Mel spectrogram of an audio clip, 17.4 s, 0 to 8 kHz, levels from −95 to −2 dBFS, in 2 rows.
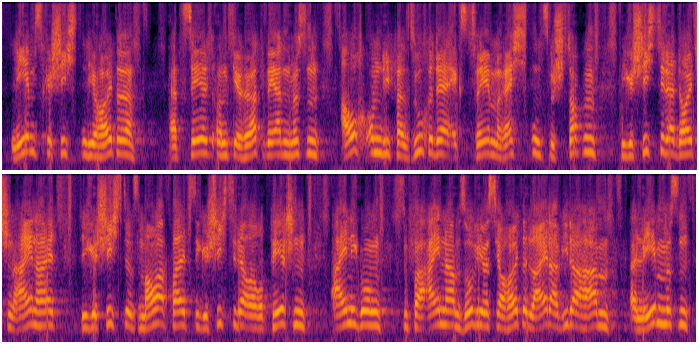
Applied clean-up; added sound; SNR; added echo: neural separator model SepFormer DNS4.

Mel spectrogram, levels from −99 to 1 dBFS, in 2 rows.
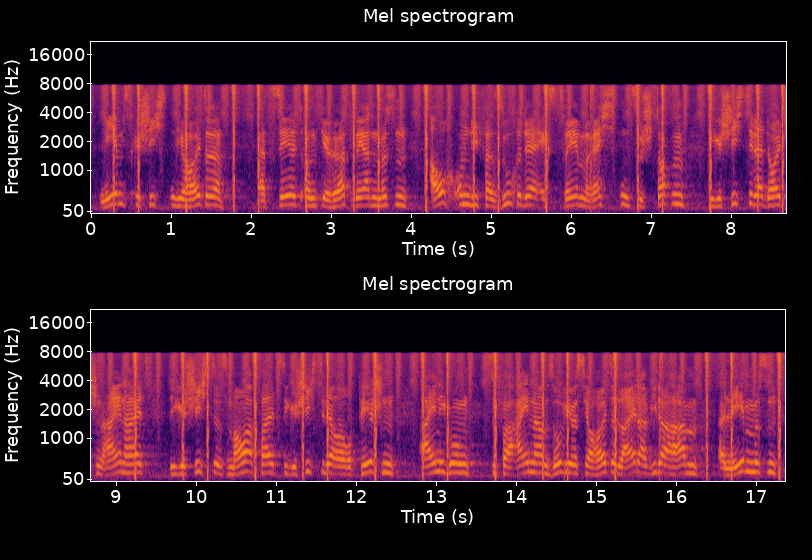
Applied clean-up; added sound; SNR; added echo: none; Rattle (instrument); 1 dB; none.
